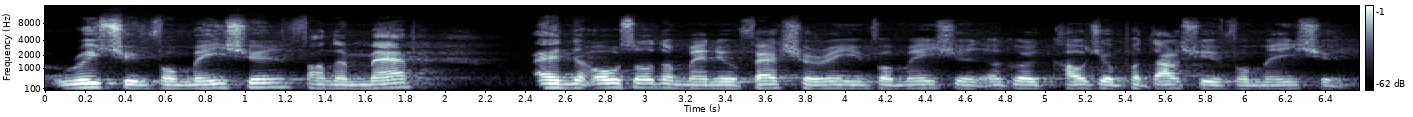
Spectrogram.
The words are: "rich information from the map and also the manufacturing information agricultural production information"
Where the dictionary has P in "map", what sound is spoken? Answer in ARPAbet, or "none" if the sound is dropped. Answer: P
